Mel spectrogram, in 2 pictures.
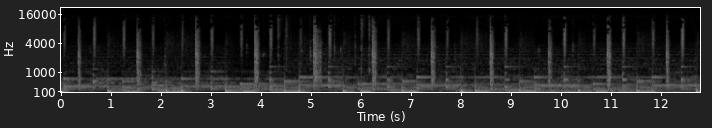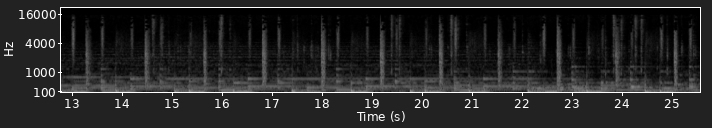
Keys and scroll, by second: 0.0-1.2 typing, 1.9 Return, 3.5-6.4 typing, 7.5-7.9 typing, 9.3-10.7 typing, 14.6-25.5 typing.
